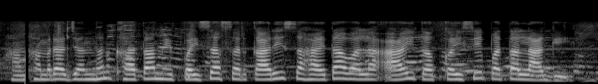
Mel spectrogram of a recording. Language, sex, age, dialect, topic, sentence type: Bhojpuri, female, <18, Southern / Standard, banking, question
